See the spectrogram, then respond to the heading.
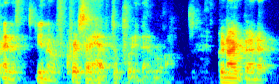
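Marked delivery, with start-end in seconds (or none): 2.2-2.7 firm goodnight, a little louder; stern dad. Shown as a demonstration. Dad has to play that role at bedtime, stern. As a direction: lightly play the stern father ending bedtime. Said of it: "in my stern dad voice".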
